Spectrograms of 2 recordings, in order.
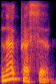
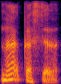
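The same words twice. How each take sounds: No difference in how they are said.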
